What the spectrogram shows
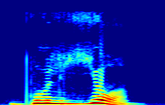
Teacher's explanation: в словах де є буквасполучення йо наголос завжди буде на о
